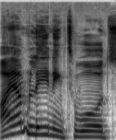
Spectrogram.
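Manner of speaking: voice cracking up high in mid-phrase. Talking through player picks, the speaker's voice cracks: voice cracking. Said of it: "That was a voice crack".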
